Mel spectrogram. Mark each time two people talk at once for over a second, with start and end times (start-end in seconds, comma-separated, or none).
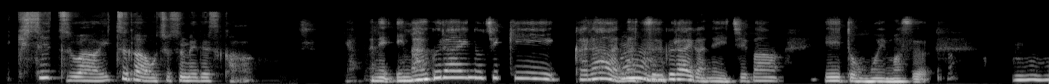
none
